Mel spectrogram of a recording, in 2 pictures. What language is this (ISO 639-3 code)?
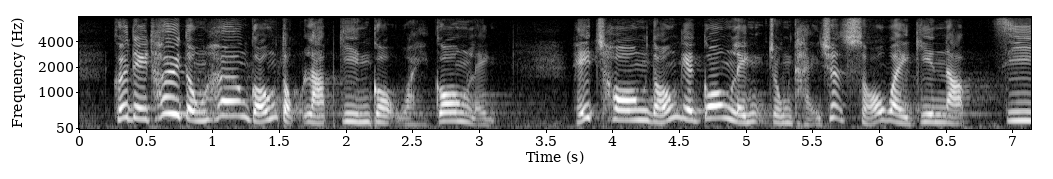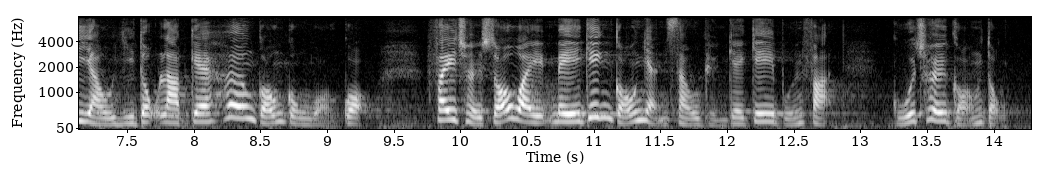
yue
